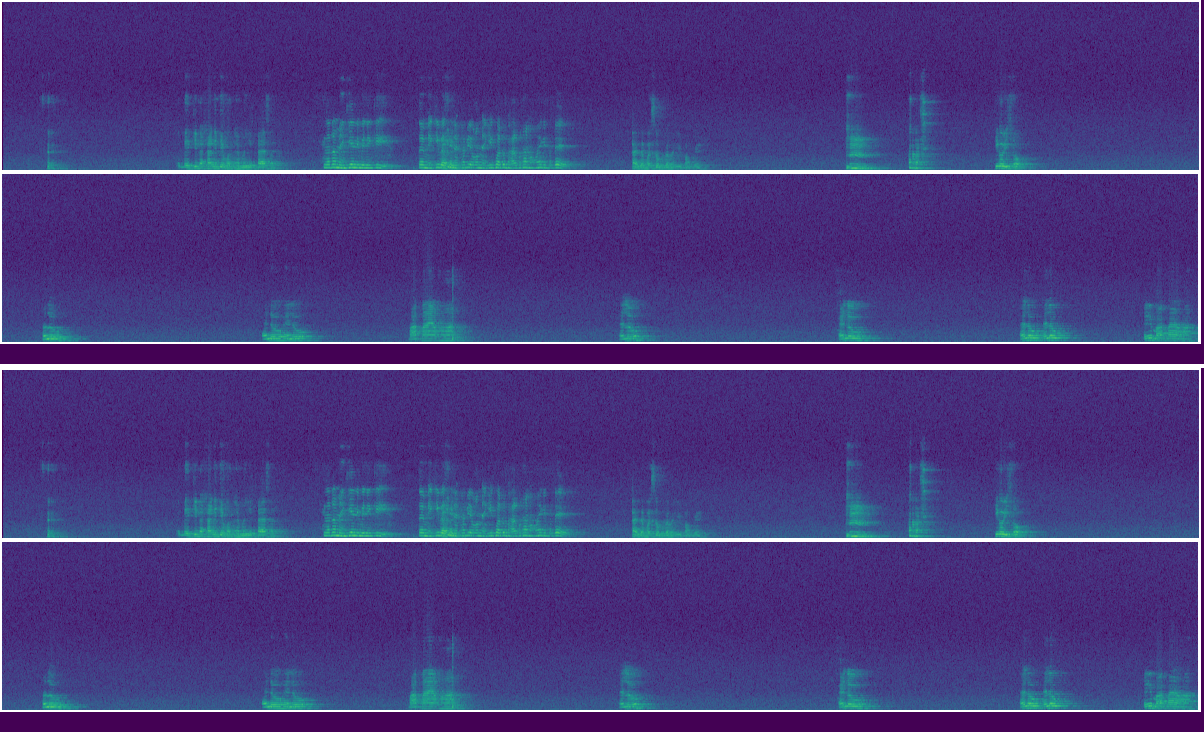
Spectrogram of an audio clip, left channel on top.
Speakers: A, on the right (about 70°); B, on the left (about 65°).
A: এ হে এ অ। <unintelligible> মেগী নাখায় নেকি মানুহে মেগী খাই চোন।
B: কিবা এটা মেগী আনিব। মেগী তই মেগী
A: কাইলে
B: বেছি নাখাবি আকৌ মেগী খোৱাটো ভাল কথা নহয় কিন্তু দেই।
A: কাইলে মই ‌চবকে মিগী খোৱামগে। উম <unintelligible> কি কৰিছ। হেল্ল'। Hello hello. মাত নাই আহা। হেল্ল'। হেল্ল' হেল্ল'-হেল্ল' এই মাত নাই আহা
